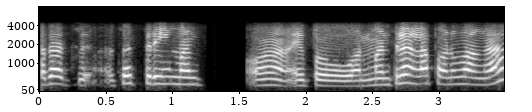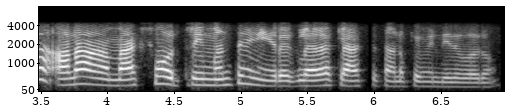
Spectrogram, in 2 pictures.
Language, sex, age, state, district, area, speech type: Tamil, female, 18-30, Tamil Nadu, Kallakurichi, rural, conversation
